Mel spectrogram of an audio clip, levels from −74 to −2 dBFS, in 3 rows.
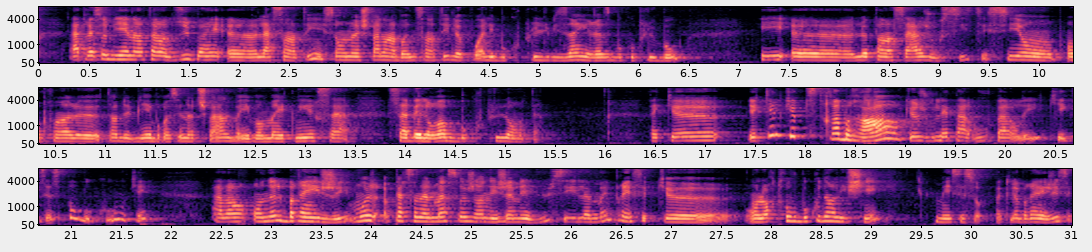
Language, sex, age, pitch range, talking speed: French, female, 30-49, 180-225 Hz, 200 wpm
